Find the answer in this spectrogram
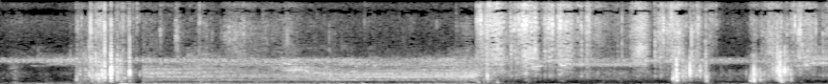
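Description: A trigger spray bottle spritzing waterless car wash onto car paint, in several short bursts near the end, among towel rubbing on the paint and footsteps on gravel.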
